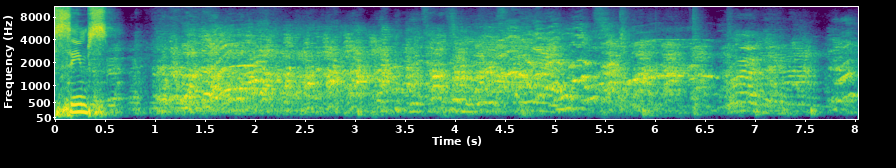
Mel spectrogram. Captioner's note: audience laughs; audience voices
